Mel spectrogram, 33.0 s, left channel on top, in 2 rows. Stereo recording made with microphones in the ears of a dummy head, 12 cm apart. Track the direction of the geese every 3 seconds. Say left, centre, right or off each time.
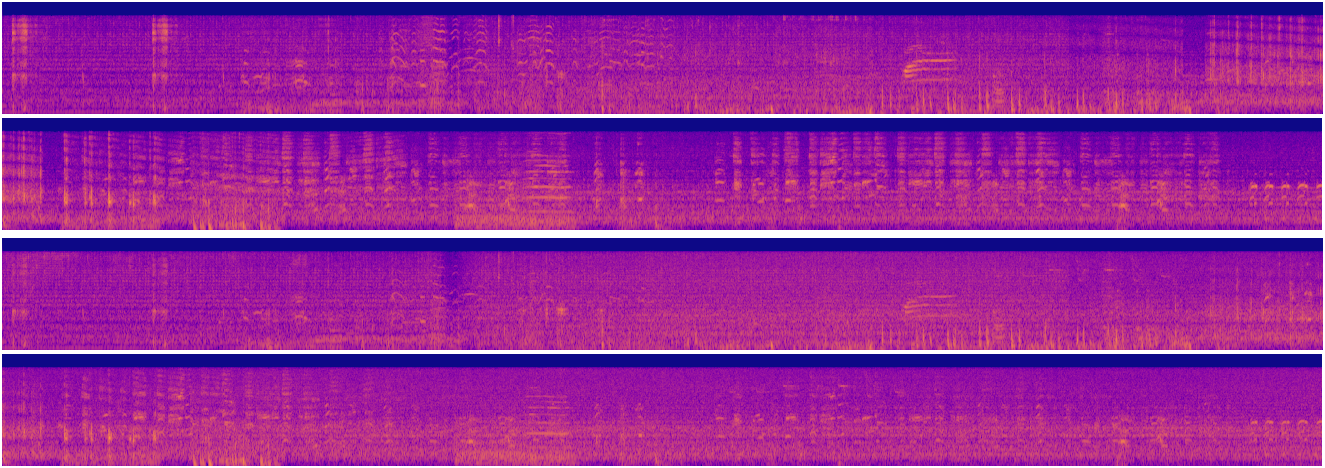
left, left, left, left, centre, right, centre, left, left, left, left.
